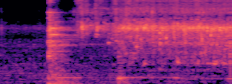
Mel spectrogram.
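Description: White vinegar poured into a pot for homestyle corn relish, a canner warming nearby, begins with a sharp clunk and then runs as a steady, close liquid stream.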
